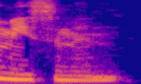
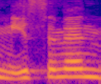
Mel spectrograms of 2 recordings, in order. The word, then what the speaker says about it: Meesseman: Oh man, Emma Meeseman. We pronounce She's Meeseman so good. differently. We do. I think I used to say Misamin, but in all those In all those World games, Cup yeah.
